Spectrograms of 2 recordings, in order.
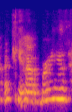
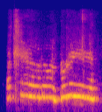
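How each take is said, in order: First: Breathless; squeezed, short of air; out of breath. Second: High slow strained voice; strained gasping. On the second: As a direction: gasp it out, squeezed. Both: Real, not acted.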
